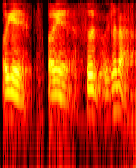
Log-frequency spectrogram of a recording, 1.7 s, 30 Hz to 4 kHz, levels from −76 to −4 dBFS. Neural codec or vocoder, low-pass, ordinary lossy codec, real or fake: codec, 44.1 kHz, 7.8 kbps, Pupu-Codec; 3.6 kHz; none; fake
